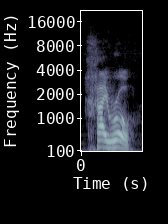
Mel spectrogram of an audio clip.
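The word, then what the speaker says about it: chairo (χαίρω): Because this word in Greek, and I don't know if I can say it, chairo is how you say the word in Greek.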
